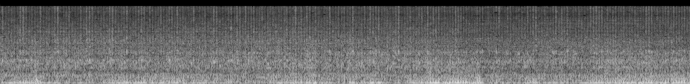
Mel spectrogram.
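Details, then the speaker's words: Allis Chalmers WD tractor baling hay in 100-degree heat, ignition timing set back to its old incorrect mark: low uneven chugging idle worsening with throttle, sounding like a dirty carburetor or bad ignition; correcting the timing fixed it. "here that idol is not bad but it kind of gets a chugging effect to it and then obviously as throttle increases that gets worse"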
